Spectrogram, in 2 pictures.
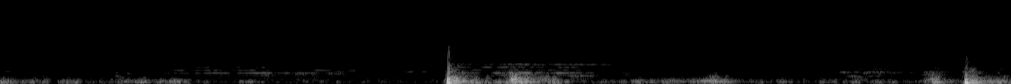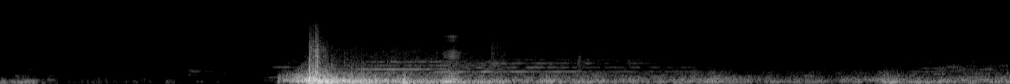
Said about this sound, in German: Wow, some big flashes going on, big explosions. Wow.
